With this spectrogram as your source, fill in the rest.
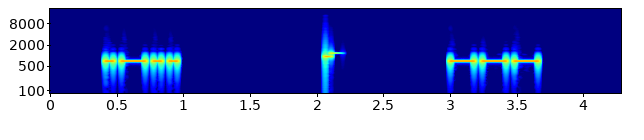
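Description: Morse code, heard as a keyed tone, about 20 wpm, 700 Hz. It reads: L O
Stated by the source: Single letter and number Morse drill at 20 wpm, from N4LCD.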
